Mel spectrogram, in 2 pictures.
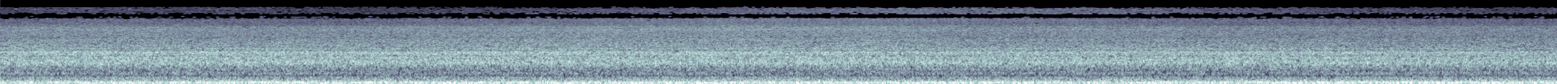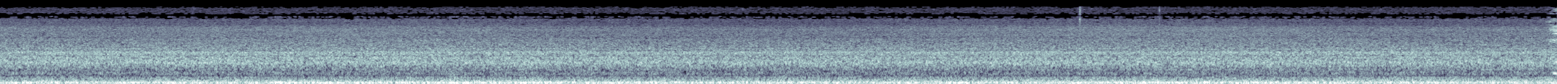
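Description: Steady road noise inside a car's cabin while driving at speed through a road tunnel: a low tyre and engine drone that holds even throughout.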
